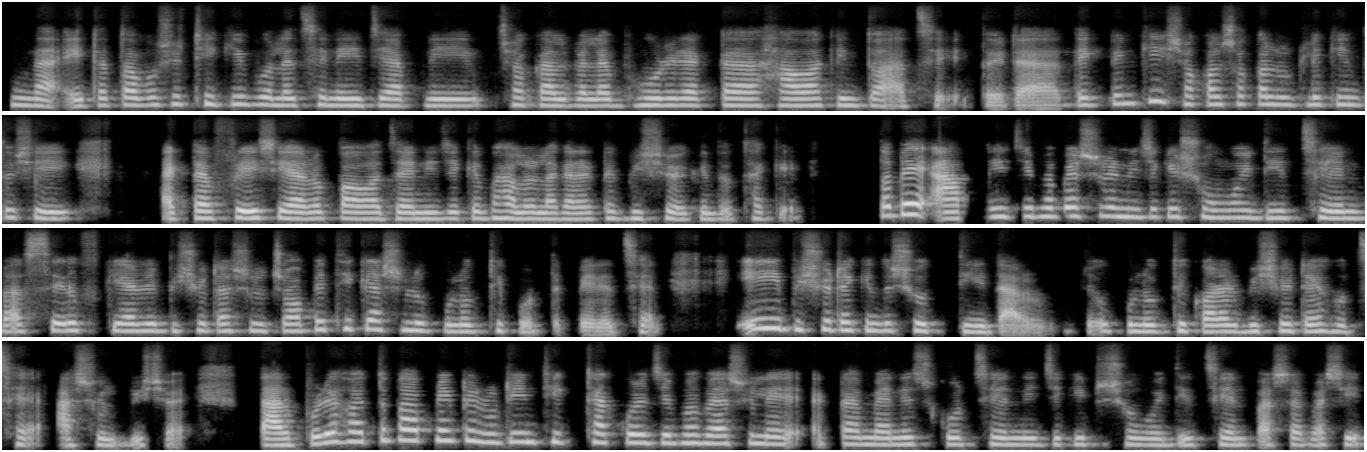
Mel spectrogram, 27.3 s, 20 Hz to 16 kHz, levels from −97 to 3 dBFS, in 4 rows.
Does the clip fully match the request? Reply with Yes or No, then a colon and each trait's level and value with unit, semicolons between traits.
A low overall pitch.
No: high, 230 Hz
